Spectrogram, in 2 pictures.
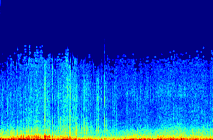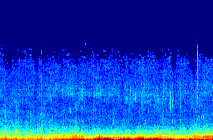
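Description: Long nails scratch and rub the black foam windscreen on a large condenser USB microphone, with one hand raised away from the mic at the start. The result is a steady, dense, low, muffled rumbling scrape with little brightness, swelling slightly louder toward the end.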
